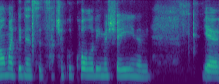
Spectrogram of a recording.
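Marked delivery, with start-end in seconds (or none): 0.0-2.1 put-on excited voice. Retelling what the guy who serviced the machine said, imitating an excited repairman. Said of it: "the guy who serviced it was so excited".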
